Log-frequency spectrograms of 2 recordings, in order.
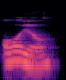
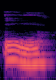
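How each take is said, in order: First: The word is said in a standard accent. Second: The word is said in a Southern US accent.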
